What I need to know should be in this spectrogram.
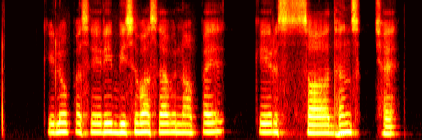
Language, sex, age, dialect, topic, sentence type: Maithili, male, 18-24, Bajjika, agriculture, statement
